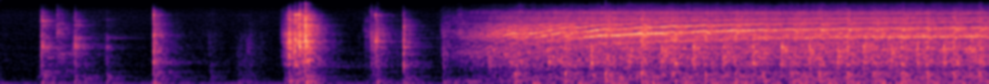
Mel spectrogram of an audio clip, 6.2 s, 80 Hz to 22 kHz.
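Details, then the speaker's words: Briggs & Stratton 9.5 hp engine on a Billy Goat leaf blower, spark plug out for compression test; handling clanks then steady fast even starter whir; reads about 55–60 psi, low compression while cranking. "About the same as the other motor, 55, maybe 60 pounds."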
